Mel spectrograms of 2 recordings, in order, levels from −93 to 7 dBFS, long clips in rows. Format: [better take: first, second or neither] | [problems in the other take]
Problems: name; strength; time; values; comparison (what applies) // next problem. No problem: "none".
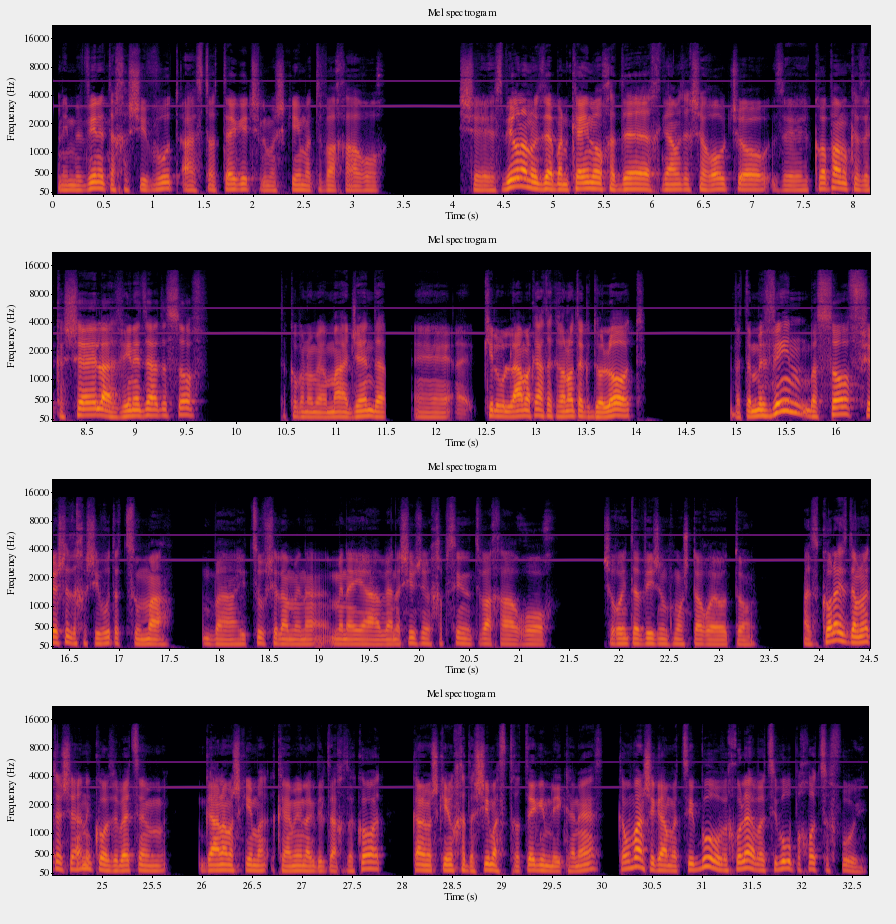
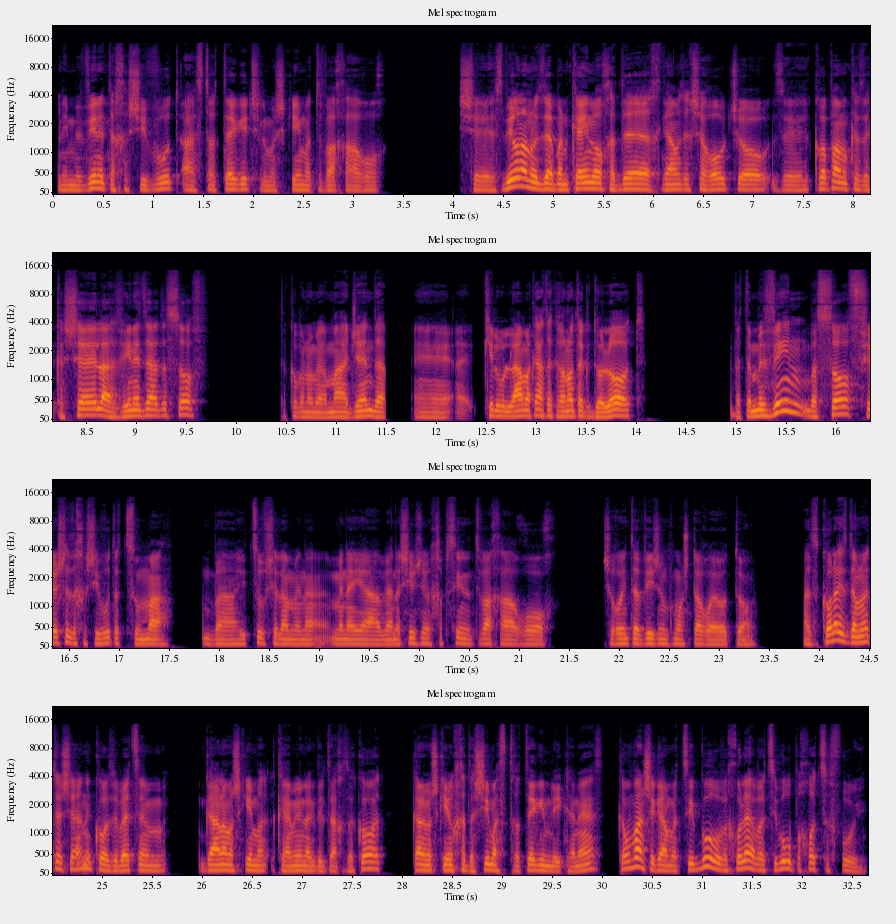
second | high-pitched whine; faint; throughout; 3 kHz, 30 dB below the speech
